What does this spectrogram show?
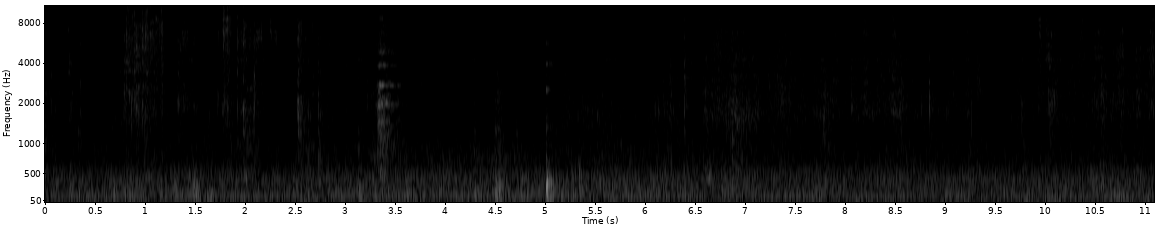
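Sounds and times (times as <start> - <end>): chewing crispy fried chicken: 0.1 - 2.9.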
